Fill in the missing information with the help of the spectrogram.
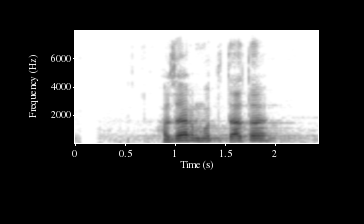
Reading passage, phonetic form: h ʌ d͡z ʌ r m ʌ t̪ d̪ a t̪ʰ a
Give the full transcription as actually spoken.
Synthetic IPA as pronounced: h ʌ d͡z a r m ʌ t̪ d̪ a t̪ a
